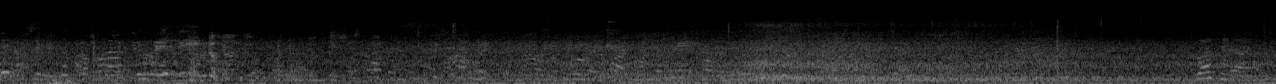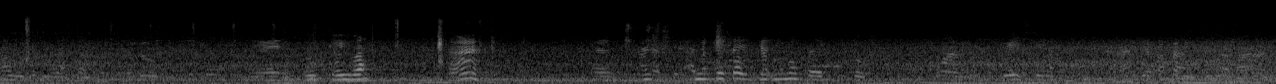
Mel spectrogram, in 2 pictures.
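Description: Traffic hums steadily outdoors on a street.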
